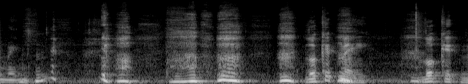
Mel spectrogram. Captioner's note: scared, fast breathing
